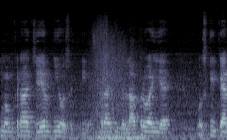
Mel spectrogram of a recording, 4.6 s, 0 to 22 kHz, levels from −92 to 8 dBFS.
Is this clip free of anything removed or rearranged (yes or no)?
no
